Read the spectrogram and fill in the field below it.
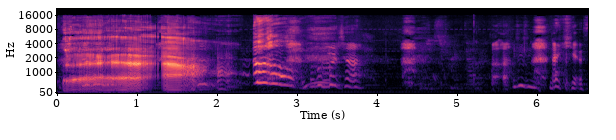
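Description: Two long, loud, deliberate voiced burps followed by giggling and laughter; ordinary belching.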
